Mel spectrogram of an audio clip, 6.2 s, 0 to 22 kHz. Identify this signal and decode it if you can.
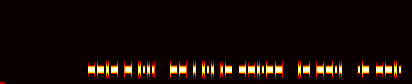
Morse code, heard as a keyed tone, about 36 wpm, 700 Hz. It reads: QTH MESA, AZ AZ
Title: Practice QSO - Exchange 1 - Beginning - 35wpm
